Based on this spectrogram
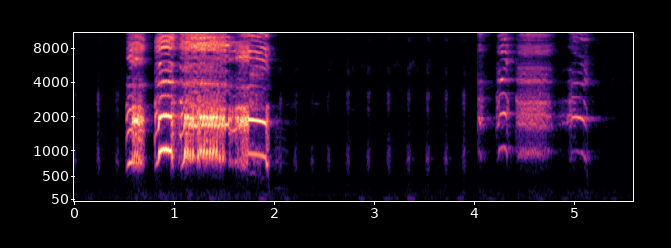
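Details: Red junglefowl crowing in the morning during jungle fowl decoy calling: a loud, harmonic, broken crow of several segments lasting about 1.5 seconds, then a second shorter crow after a pause, with soft clucks between.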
